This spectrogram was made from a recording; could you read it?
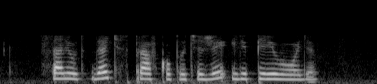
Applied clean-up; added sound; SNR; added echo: none; none; none; none.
